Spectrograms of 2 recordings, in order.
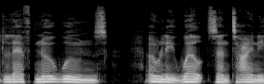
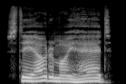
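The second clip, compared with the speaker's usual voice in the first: a raised roar, pitched up; 6 semitones higher than usual. A narrator's reading. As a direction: roar it back at the witch. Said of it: "the flesh witch roared".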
